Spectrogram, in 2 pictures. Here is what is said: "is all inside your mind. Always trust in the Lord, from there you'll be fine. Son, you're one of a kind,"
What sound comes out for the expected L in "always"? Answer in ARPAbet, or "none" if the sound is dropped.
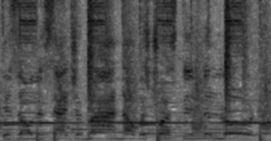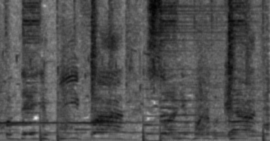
none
